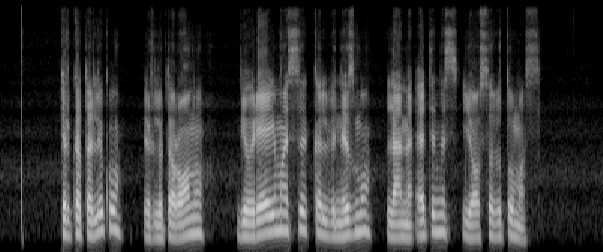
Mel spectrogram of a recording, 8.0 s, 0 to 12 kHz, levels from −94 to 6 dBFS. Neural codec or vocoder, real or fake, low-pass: none; real; 10.8 kHz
